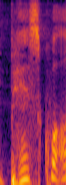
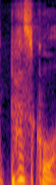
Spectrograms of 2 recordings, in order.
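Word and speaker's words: Pascow: Spricht man sie Pesco aus? Ich dachte mal, wenn wir die Pasco aussprechen, also deutsch. – Ja, es ist ja dieser Charakter aus Friedhof der Kuscheltiere. – Stimmt, und richtig. – Der Nachname war Pesco. – Stimmt, richtig, Pesco, dann wäre es doch Englisch, weil ich immer Pasco, also Pasco sage. – Tatsächlich habe ich das auch immer im Kopf. – Aber stimmt, richtig. Deutsch ausgesprochen, ja.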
